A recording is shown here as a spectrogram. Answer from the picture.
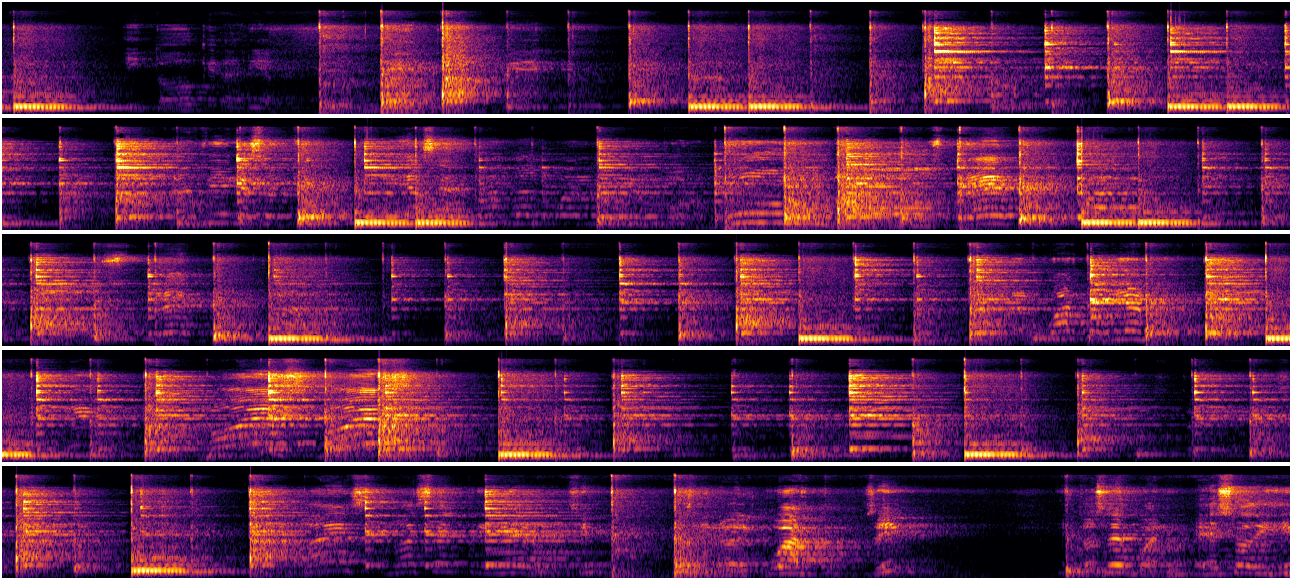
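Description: Congas played by hand in a salsa tumbao-style pattern: a ringing open tone recurs about every two and a half seconds, with quicker, sharper strokes filling the time between.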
